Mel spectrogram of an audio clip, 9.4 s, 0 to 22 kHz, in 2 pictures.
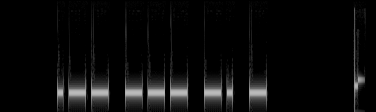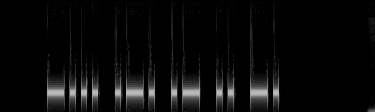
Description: Morse code, heard as a keyed tone, about 17 wpm, 700 Hz. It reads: WONT BRAIN
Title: Sentences from Top 1000 Words - Review Part 6 - New Word Drill - 17wpm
